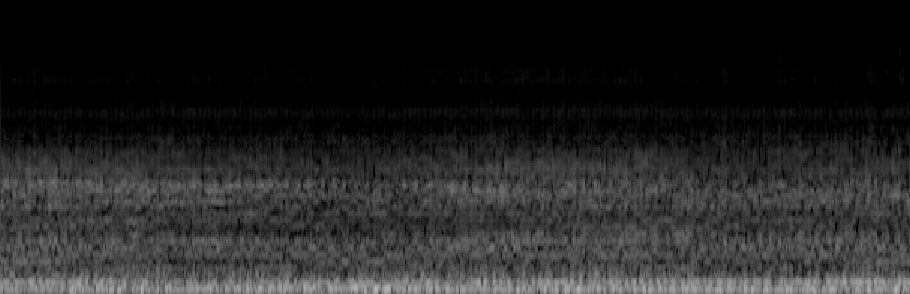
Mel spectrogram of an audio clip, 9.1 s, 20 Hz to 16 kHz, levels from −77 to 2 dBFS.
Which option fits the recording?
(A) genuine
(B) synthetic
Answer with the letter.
B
